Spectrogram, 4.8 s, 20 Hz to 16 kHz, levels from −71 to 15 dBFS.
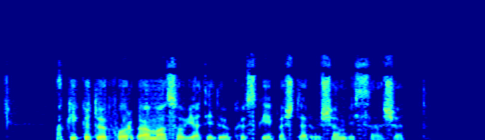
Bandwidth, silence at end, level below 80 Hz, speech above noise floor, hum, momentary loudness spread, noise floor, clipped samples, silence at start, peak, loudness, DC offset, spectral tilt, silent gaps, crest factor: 10.5 kHz; 0.85 s; -50 dBFS; 56 dB; none; 12 LU; -82 dBFS; under 0.1%; 0.05 s; -4 dBFS; -24 LUFS; under 0.1%; -3 dB/octave; none; 24 dB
